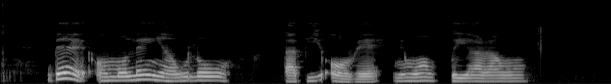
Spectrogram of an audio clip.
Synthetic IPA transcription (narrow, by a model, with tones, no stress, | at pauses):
bɛː˦˨ɔ˧mɔ̃˧lɛ˦jĩ˦a˧wo˦lɔ˦wɔ˦˨ | ta˨bi˨˦ɔ˦˨ɾɛ˨˦nĩ˦w̃ɔ̃˦k͡pe˦a˧ɾa˧w̃ɔ̃˧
